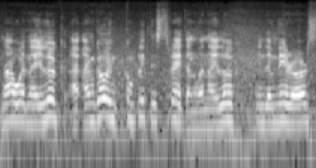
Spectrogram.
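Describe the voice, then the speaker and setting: Over noticeable background noise, a man talks at a moderate pace in a high pitch with fairly even intonation. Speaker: truck driver vlogger. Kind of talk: casual driving vlog narration. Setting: in a truck cab with windows open. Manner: loud.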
